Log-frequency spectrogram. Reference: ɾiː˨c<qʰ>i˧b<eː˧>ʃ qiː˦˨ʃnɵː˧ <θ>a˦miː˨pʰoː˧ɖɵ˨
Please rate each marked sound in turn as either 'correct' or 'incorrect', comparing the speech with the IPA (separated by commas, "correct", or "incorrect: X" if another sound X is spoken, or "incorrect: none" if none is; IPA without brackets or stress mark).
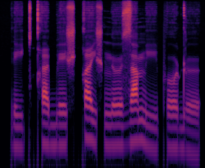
correct, correct, incorrect: z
